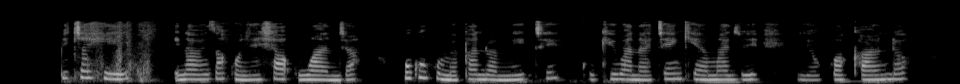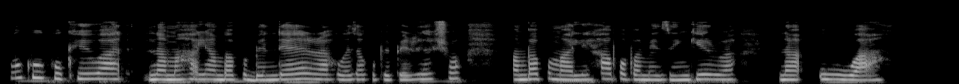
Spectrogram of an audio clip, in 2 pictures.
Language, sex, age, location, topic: Swahili, female, 18-24, Nakuru, education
